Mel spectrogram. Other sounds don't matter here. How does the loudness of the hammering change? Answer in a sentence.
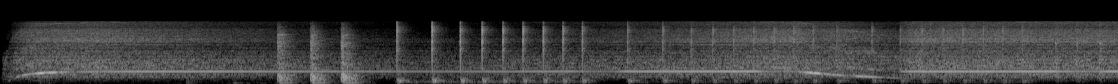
The loudness of the hammering goes down.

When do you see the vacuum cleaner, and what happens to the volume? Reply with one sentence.
You can hear the vacuum cleaner from 0.0 to 11.1 s, getting quieter then louder.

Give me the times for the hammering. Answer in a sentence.
The hammering can be heard from 1.9 to 11.1 s.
